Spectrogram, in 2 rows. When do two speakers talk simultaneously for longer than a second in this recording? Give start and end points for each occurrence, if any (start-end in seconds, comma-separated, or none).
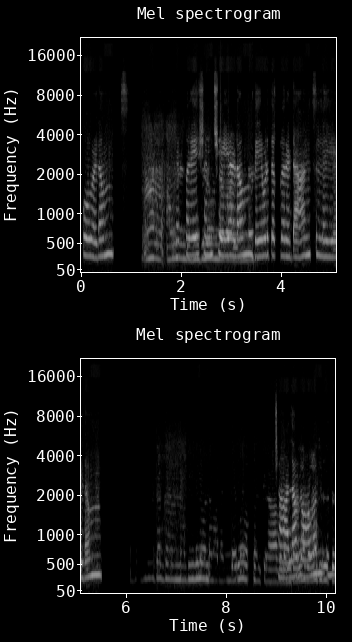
1.9-3.6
